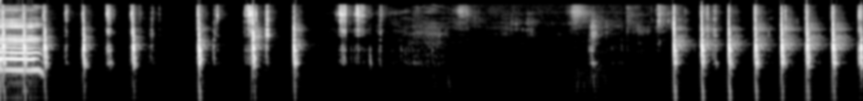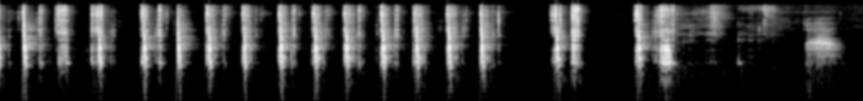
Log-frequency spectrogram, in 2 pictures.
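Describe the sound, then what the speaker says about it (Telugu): A knife taps sharply and repeatedly against a chopping board while green chillies are cut, in a quick rhythmic run of close, crisp chops broken by short pauses. "ఒక రెండు మిరగాయలు అయితే కట్ చేసుకుందాం అండి"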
